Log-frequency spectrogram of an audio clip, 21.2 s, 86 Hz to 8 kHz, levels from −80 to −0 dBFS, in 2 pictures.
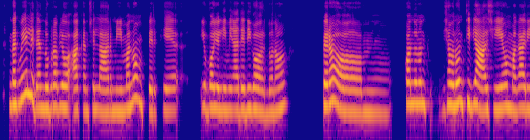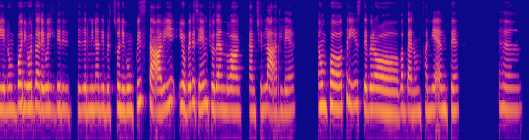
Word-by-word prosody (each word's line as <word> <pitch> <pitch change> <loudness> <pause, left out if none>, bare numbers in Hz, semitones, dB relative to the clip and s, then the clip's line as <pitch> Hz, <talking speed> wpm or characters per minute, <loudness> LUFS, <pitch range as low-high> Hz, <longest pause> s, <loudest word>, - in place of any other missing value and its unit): da 275 +1 +4
quelle 350 +5 +3
tendo 240 -1 +2
proprio 250 0 +2
a 225 0 +2
cancellarmi, 220 -1 -2
ma 235 +2 +1
non 300 -2 0
perché, 225 +1 -3
uhm, - - -30 0.3
io 255 0 -5
voglio 240 0 +2
eliminare 225 0 -1
il - - +2
ricordo, 220 -2 0
no, 245 +5 -3 0.6
però, 230 -7 +4
mhmm, 210 -1 -10 0.2
quando 280 -2 +3
non 275 -1 0
diciamo 265 +4 +1
non 275 +1 +5
ti 280 -2 +1
piaci 235 -2 +4
o 250 - +2
magari 235 -1 +1
non 235 0 -5
vuoi 260 +2 +2
ricordare 250 -1 +1
quel 235 -1 -2
deter 235 -1 -6
determinate 230 0 -4
persone 230 +1 -2
con 230 0 -1
cui 280 +7 -2
stavi, 285 -2 0
io 255 -2 +1
per 245 +2 +1
esempio 260 -1 -1
tendo 230 -1 -2
a 220 0 0
cancellarle. 220 0 -4 0.4
È 250 - -11
un 260 0 +1
po' 245 -1 +2
triste 270 -5 -3
però, 220 -3 +1
vabbè 220 -1 -4
non 215 +1 -9
fa 235 - -12
niente. 230 0 -4 0.7
Uhm 230 -1 -10
235 Hz, 145 wpm, -21 LUFS, 225-255 Hz, 0.7 s, non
